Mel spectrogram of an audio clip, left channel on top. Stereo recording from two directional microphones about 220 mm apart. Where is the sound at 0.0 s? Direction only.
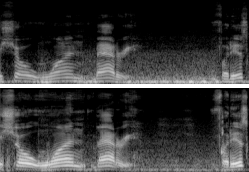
40° right (ahead or behind).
